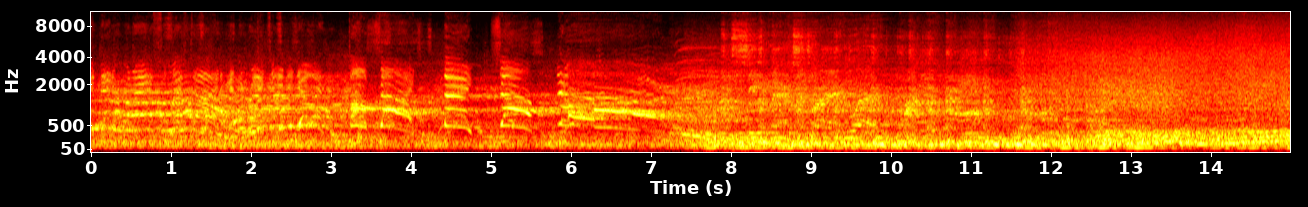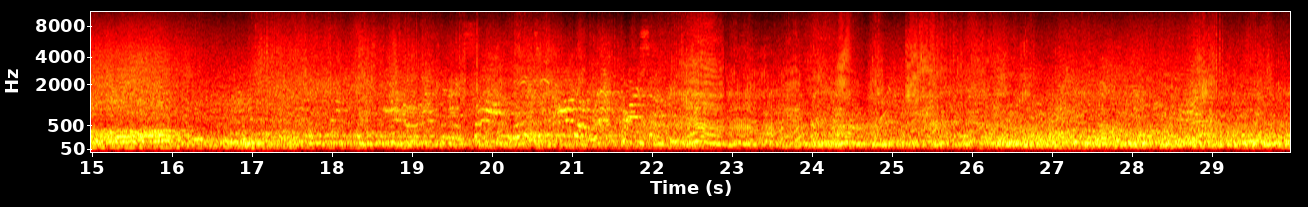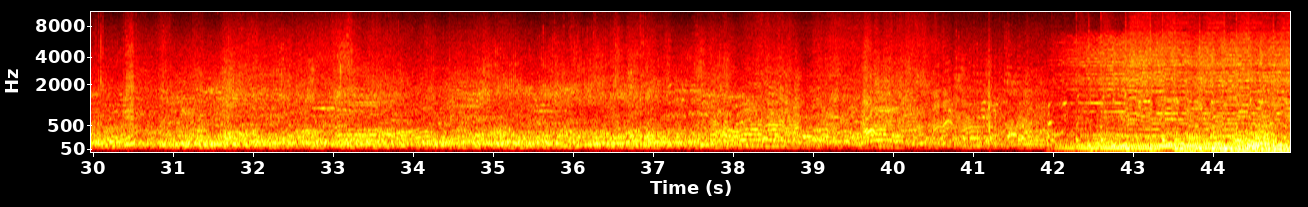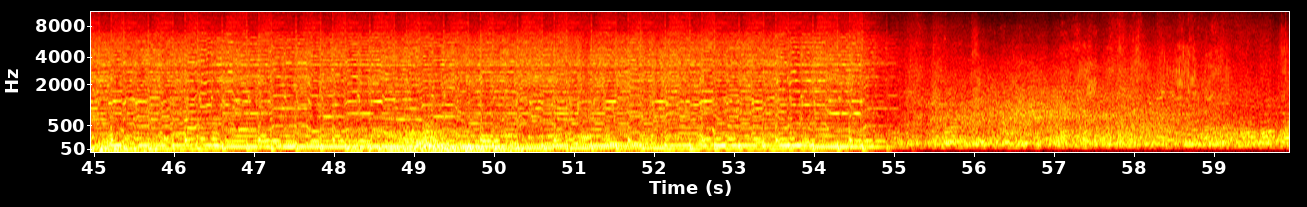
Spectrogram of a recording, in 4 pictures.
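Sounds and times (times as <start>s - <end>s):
motocross bike engines revving: 0.0s - 59.9s.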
